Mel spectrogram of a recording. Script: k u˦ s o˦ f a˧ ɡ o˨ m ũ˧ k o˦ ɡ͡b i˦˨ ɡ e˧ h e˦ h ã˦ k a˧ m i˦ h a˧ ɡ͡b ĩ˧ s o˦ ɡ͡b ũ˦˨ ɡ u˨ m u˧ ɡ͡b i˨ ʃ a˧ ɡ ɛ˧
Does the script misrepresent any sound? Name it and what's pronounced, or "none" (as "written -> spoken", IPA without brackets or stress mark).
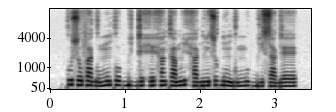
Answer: ʃ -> s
